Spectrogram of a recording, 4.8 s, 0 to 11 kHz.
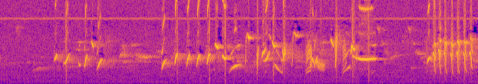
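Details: Hybrid of European goldfinch and canary from 2012 singing a continuous run of high chirped notes, slurred whistles and a closing rapid buzzy trill.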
